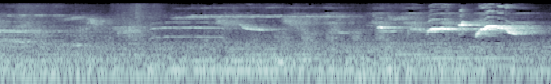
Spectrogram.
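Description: A caged red-whiskered bulbul singing: a few soft chirps, then a loud, short warbling phrase of falling whistled notes near the end.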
